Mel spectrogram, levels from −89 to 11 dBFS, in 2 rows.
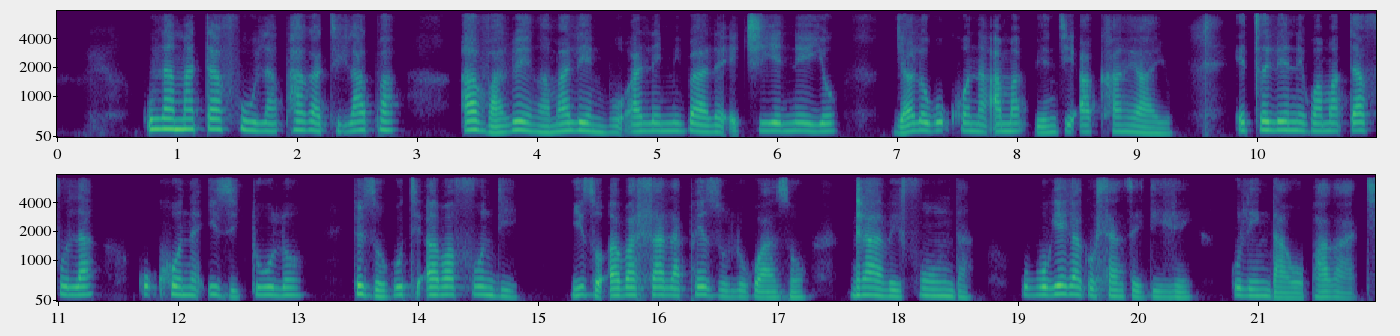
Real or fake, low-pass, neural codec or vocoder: fake; 7.2 kHz; codec, 16 kHz in and 24 kHz out, 0.9 kbps, LongCat-Audio-Codec, fine tuned four codebook decoder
